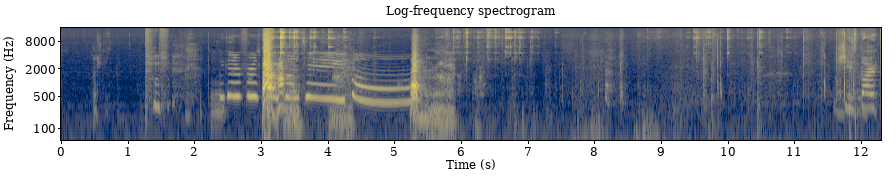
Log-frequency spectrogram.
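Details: Dachshund puppy barking for the first time while playing with a big mutt that teaches it to bark: high, squeaky harmonic yelps and drawn-out bending whines, then quieter scuffling and short yips, with people talking over it.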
